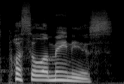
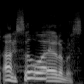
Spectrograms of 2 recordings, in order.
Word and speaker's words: pusillanimous: I don't like when my girl's pusillanimous. Pusillanimous. It's pusillanimous.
